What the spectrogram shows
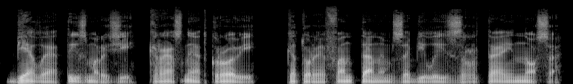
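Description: With a deep, gravelly voice, a man narrates an adventure audiobook at a measured, steady storytelling pace. The recording is dry, with clean studio sound.

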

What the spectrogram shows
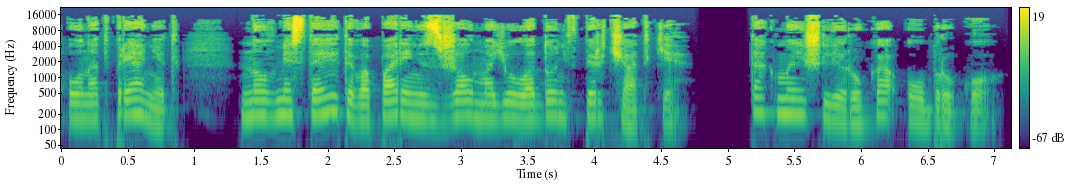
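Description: A narrator reading a first-person novel aloud in a calm, steady storytelling manner. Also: medium pitch. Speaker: audiobook narrator.

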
